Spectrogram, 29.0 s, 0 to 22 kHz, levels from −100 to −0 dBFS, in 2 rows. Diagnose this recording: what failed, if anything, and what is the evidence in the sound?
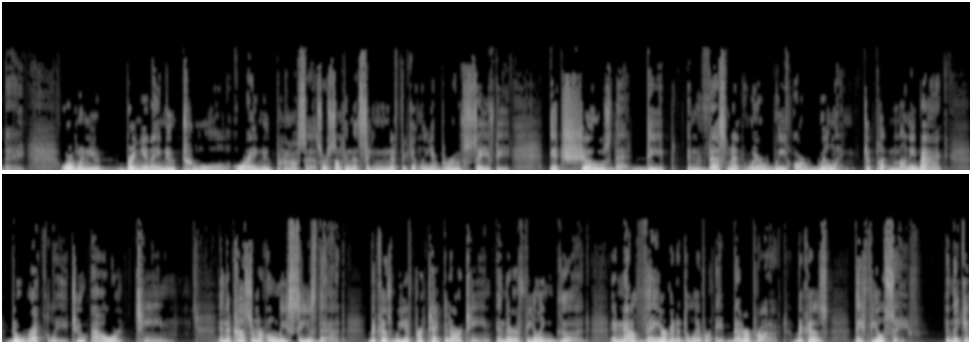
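The failure is at the codec stage: compressed frames skipped. Whole frames were either missing from the stream or rejected by the decoder as damaged, so playback jumped forward. Between 26.02 and 26.06 s, right after "to deliver a better" and before "because they feel", roughly 70 ms of speech vanishes.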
